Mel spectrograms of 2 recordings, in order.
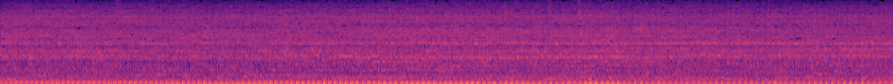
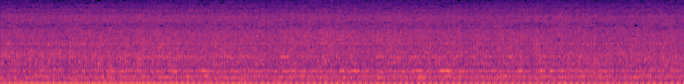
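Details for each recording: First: Suzuki Nex FI scooter after CVT/gearbox service (roller housing replaced): steady, even idle with a low pulsing beat; the loud CVT and gearbox noise from before is gone, though some noise remains near the engine centre; normal idle. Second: Suzuki Nex FI scooter, weak and noisy climbing hills, engine running with rear wheel spinning: loud coarse rumble with fast uneven rattle that fades when the wheel is braked; suspected CVT or gearbox, worn gearbox bearings.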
